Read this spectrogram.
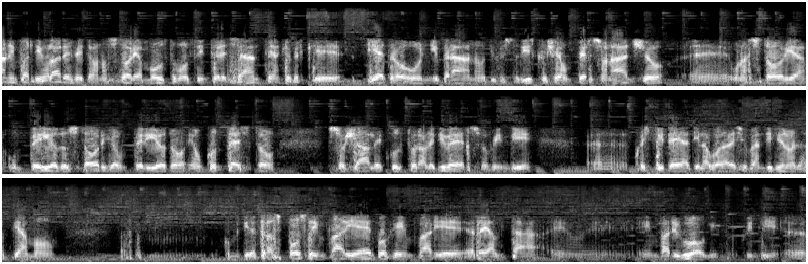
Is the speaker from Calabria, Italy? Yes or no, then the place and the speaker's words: no; Tuscany, Italy; da buon toscano me la cavo.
